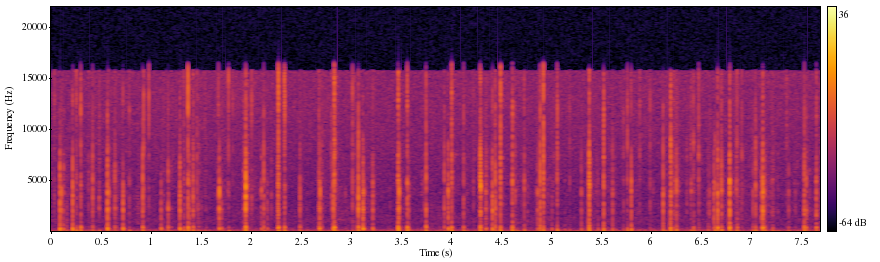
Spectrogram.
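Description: An empty, hollow, round white cardboard flower box is turned in the hands while its side and base are tapped with long nails and fingertips. A rapid, uneven stream of short, dry taps mixes hollow low thumps with sharper clicks, each dying away almost at once with no ringing.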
